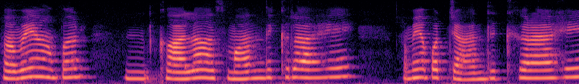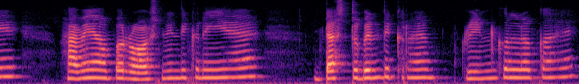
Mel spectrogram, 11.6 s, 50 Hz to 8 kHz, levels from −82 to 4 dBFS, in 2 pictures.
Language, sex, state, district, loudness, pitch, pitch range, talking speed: Hindi, female, Rajasthan, Nagaur, -18 LUFS, 275 Hz, 255-290 Hz, 155 wpm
